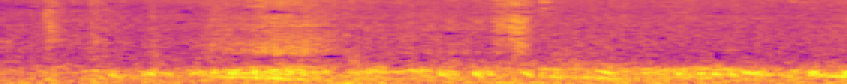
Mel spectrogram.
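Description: Long-distance Madrasi pigeons give a low, continuous cooing murmur at close range, steady and fairly quiet throughout, with no one speaking.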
